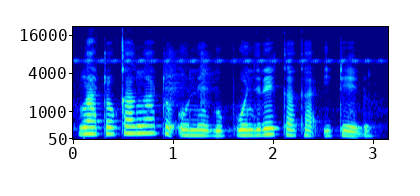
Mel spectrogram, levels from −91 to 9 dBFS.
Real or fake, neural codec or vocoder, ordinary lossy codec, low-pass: real; none; none; none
